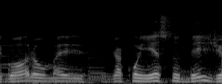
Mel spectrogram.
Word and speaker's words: Godot: No caso, Unity, Unreal e Godot, que eu chamo de Godot, mas eu sei que a pronúncia é Godot, mas eu já conheço desde antes de ter uma pronúncia correta.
